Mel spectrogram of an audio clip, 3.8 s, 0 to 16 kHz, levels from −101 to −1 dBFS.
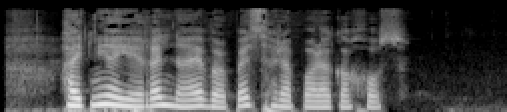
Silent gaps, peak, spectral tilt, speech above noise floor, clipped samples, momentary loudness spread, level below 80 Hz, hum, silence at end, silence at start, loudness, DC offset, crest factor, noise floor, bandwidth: none; -2 dBFS; -7 dB/octave; 44 dB; under 0.1%; 14 LU; -40 dBFS; none; 0.85 s; 0.45 s; -20 LUFS; under 0.1%; 18 dB; -63 dBFS; 11.5 kHz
